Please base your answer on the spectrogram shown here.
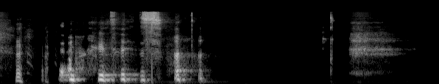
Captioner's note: laughs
